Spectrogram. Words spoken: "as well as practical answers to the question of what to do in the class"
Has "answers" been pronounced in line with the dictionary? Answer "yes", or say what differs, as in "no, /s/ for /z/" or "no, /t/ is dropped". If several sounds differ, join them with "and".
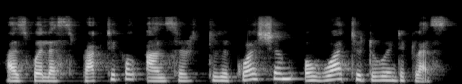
no, /z/ is dropped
